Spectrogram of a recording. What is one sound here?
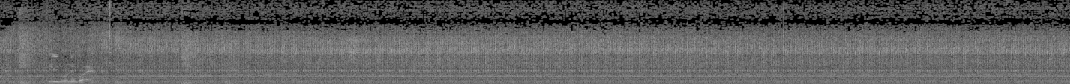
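An engine idles with a steady hum.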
